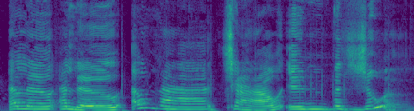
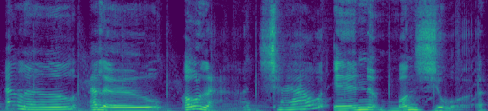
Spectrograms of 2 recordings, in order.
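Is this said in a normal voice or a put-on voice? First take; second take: put-on voice; normal voice. First: It is said in an acted character voice. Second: It is said in the speaker's ordinary voice. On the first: "I'm gonna try and act what I think she sounds like" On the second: "I'm just gonna say this in my normal voice"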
